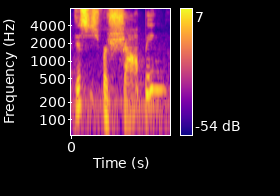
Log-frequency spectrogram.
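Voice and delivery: high-pitched question rising in retold disbelief; incredulous. Husband reacting to strict rules for shopping, incredulous. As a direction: act out disbelief, voice climbing at the end.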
